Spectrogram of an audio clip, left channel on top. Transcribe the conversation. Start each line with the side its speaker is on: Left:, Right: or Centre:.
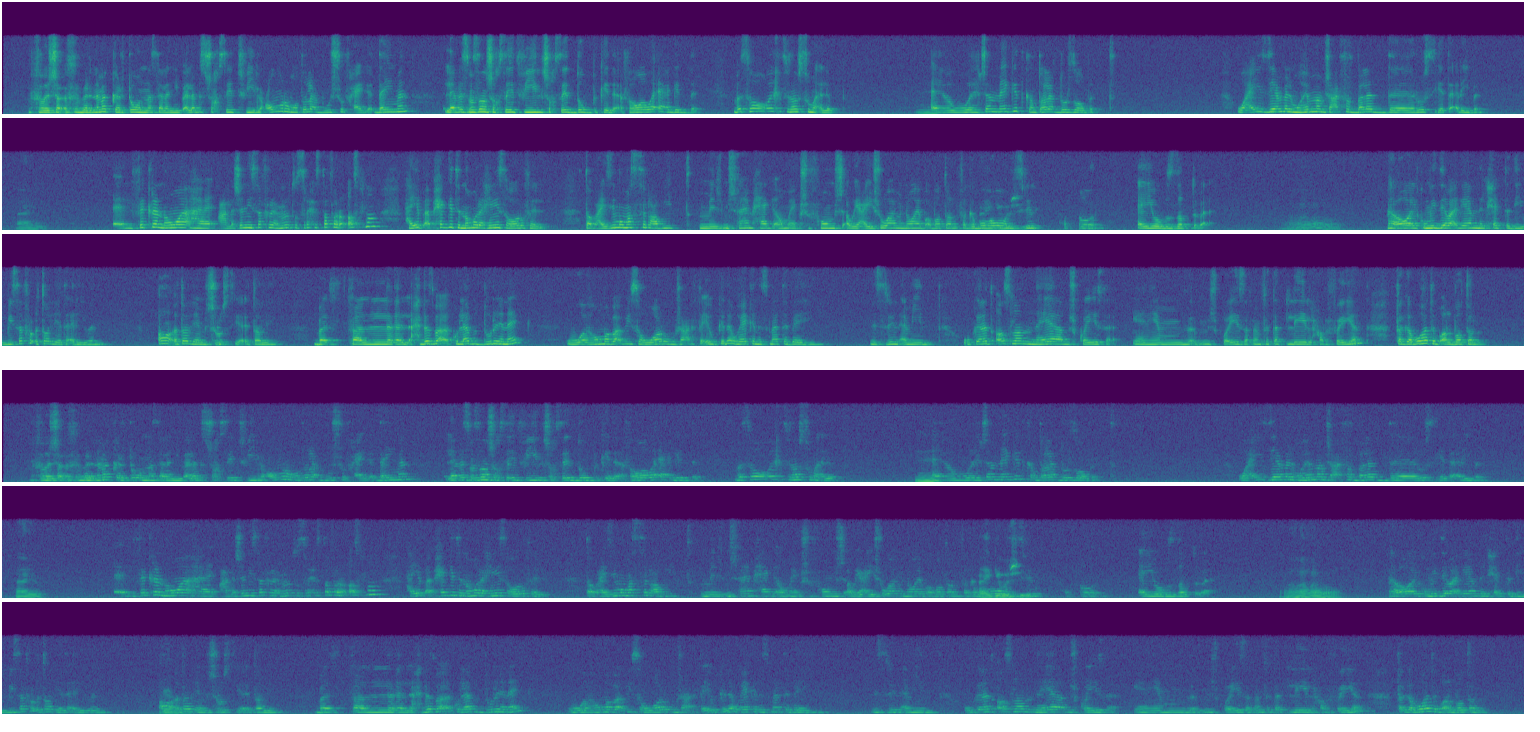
Left: في ش... في برنامج كرتون مثلا يبقى لابس شخصية فيل عمره ما طلع بوشه في حاجة دايما لابس مثلا شخصية فيل شخصية دب كده فهو واقع جدا بس هو واخد في نفسه مقلب
Right: امم
Left: آه، وهشام ماجد كان طالع في دور ضابط وعايز يعمل مهمة مش عارفة في بلد آه، روسيا تقريبا
Right: ايوه
Left: فالفكرة ان هو ه... علشان يسافروا يعملوا تصريح السفر اصلا هيبقى بحجة ان هم رايحين يصوروا فيلم طب عايزين ممثل عبيط مش مش فاهم حاجة او ما يكشفهمش او يعيشوه وهم ان هو يبقى بطل فجابوه
Right: هيجيبوا
Left: هو ونسرين
Right: شيكو
Left: ابطال ايوه بالظبط بقى
Right: اه
Left: هو الكوميديا بقى جاية من الحتة دي وبيسافروا ايطاليا تقريبا
Right: جامد
Left: اه ايطاليا مش روسيا ايطاليا بس فالاحداث بقى كلها بتدور هناك وهم بقى بيصوروا مش عارفة ايه وكده وهي كان اسمها تباهي نسرين امين وكانت اصلا نهايه مش كويسه يعني هي م- مش كويسه فاهم فتاة ليل حرفيا فجابوها تبقى البطله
